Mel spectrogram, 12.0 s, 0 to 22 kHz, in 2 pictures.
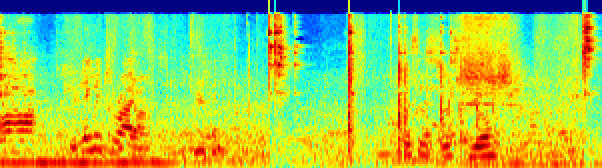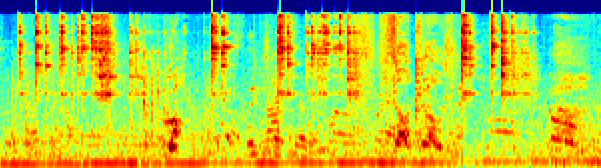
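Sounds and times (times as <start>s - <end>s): rings clinking on glass bottles: 2.7s - 3.1s, 5.8s - 11.5s.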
